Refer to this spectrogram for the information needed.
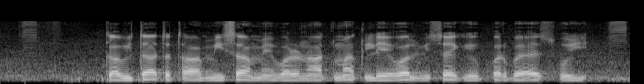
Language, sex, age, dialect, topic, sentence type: Hindi, male, 18-24, Kanauji Braj Bhasha, banking, statement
